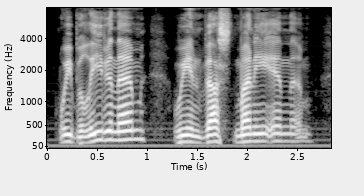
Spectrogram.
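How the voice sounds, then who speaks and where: A man's animated, bright, sharp voice at a moderate pace. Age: 40s. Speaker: pastor. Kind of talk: sermon. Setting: church.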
